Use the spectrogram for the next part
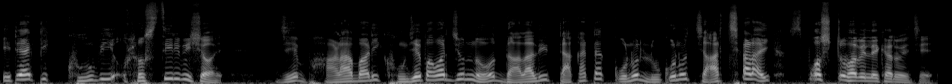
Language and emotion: Bengali, happy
